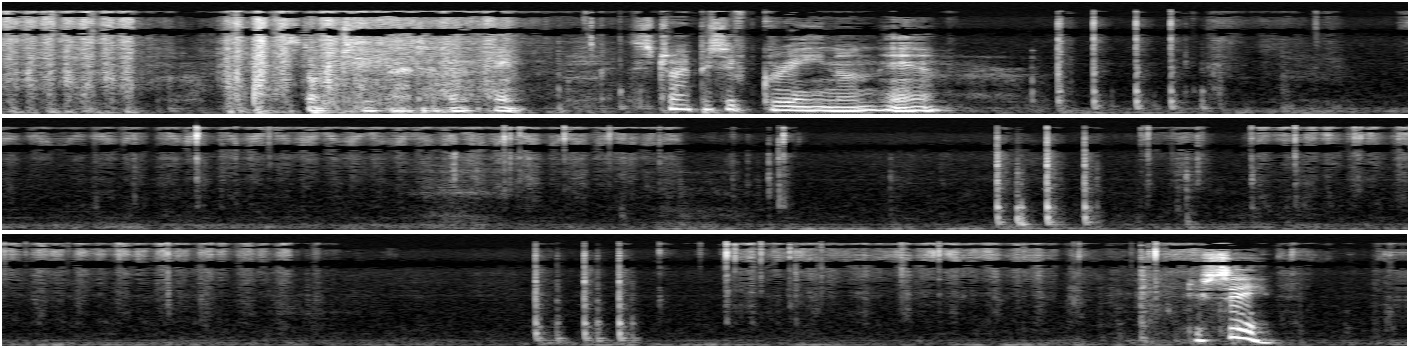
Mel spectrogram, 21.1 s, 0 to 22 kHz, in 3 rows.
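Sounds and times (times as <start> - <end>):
soft brush rubbing on card: 0.0 - 2.7, 6.1 - 10.5, 12.9 - 15.8, 17.7 - 21.0.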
